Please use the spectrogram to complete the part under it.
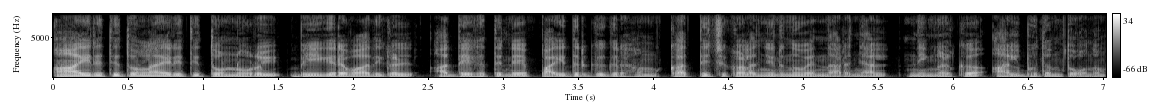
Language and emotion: Malayalam, neutral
